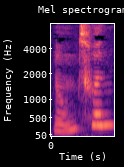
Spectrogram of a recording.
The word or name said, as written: nong2cun1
